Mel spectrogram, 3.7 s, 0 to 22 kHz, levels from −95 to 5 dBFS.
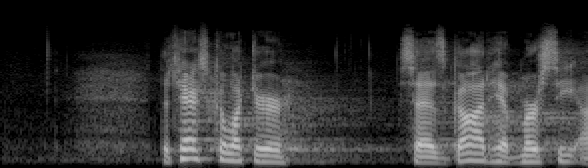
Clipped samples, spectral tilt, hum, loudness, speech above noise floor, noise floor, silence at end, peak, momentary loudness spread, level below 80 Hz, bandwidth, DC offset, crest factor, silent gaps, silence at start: under 0.1%; -4 dB/octave; none; -26 LUFS; 40 dB; -66 dBFS; 0 s; -8 dBFS; 14 LU; under -90 dBFS; 11 kHz; under 0.1%; 20 dB; none; 1 s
